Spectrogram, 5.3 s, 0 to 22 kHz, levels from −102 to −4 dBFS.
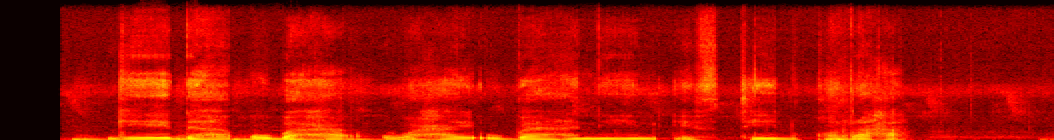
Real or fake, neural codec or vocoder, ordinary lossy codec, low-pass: fake; vocoder, 44.1 kHz, 128 mel bands, Pupu-Vocoder; none; none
